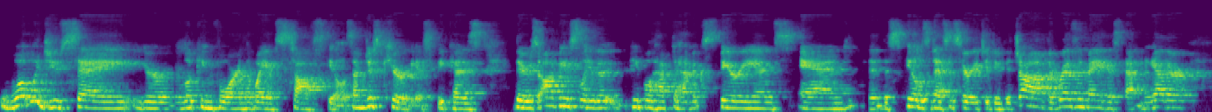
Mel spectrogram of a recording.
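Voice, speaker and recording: Noticeable background noise sits behind a woman talking at a moderate speed in a medium pitch. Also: fairly even intonation. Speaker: podcast host. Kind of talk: casual interview.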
